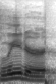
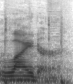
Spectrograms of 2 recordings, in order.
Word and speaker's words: Lieder: First of all, Leader is pronounced leader, not lighter. Second of all, the reason why it's pronounced and spelled that way is because it's a German word.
